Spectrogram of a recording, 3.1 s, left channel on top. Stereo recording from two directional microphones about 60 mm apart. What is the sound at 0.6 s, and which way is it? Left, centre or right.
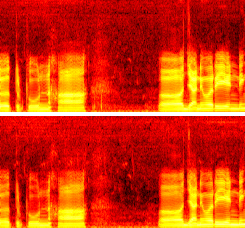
Speech, right.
